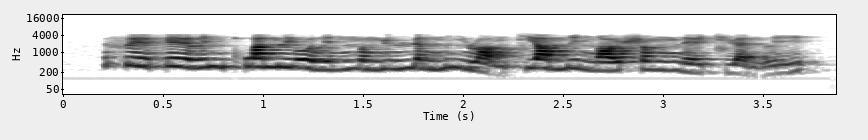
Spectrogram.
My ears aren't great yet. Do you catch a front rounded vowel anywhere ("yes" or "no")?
yes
